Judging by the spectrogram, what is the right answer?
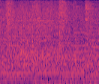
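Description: A river runs into Rampart Reservoir in the Colorado hills, giving a steady broadband rush of flowing water that stays even and moderately loud throughout the short stretch.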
